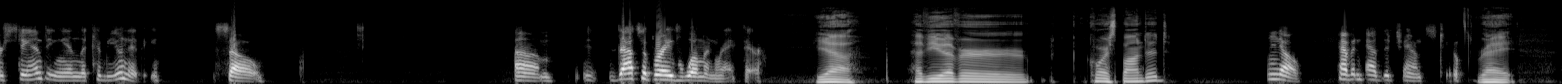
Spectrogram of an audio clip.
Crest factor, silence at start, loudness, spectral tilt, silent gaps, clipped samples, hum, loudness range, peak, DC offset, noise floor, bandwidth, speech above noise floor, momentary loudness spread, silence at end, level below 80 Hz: 18 dB; 0 s; -17 LUFS; -6 dB/octave; none; under 0.1%; none; 7 LU; 0 dBFS; under 0.1%; -70 dBFS; 14 kHz; 54 dB; 21 LU; 0.5 s; -56 dBFS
